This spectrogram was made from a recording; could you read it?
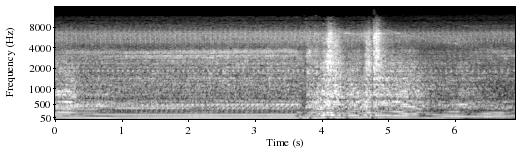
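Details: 2013 Fiat 500 Abarth first start after DIY front-mount intercooler install: smooth, even idle with one quick throttle blip that rises and settles back; no knocks, misses or leaks; normal idle.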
